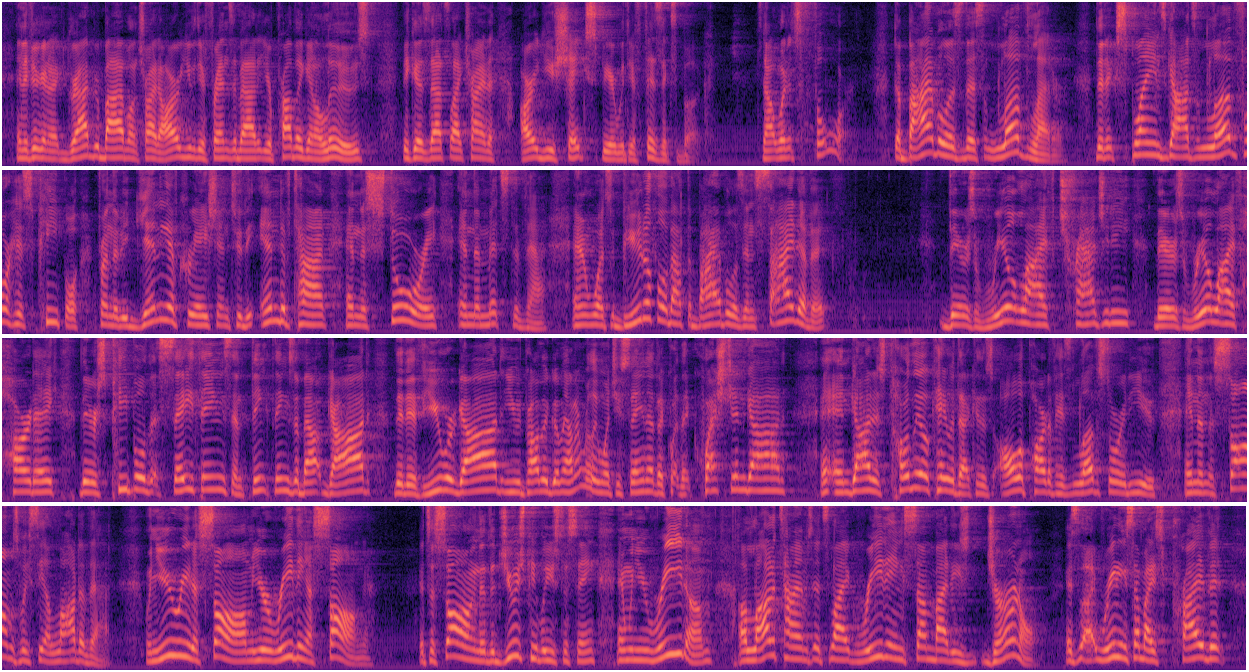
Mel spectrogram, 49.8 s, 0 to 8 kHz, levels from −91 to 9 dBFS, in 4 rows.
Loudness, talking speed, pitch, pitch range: -20 LUFS, 220 wpm, 180 Hz, 155-210 Hz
